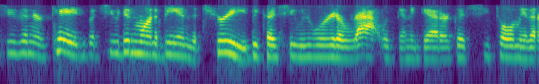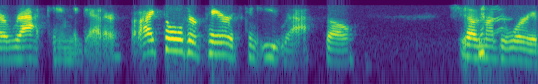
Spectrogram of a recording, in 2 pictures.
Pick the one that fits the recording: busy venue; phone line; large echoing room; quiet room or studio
phone line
